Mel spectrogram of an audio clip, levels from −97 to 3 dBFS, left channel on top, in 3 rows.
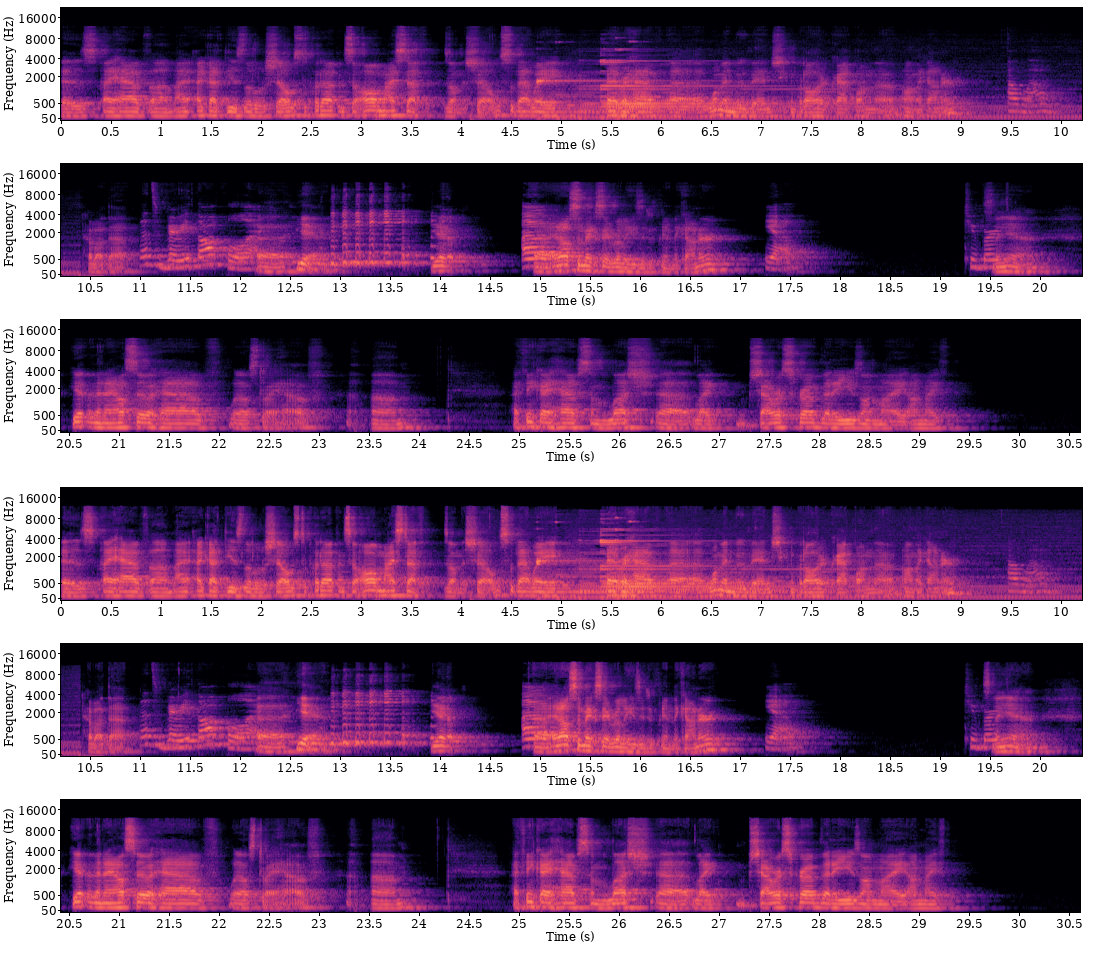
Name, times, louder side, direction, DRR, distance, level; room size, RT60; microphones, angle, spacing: voice 1, 0.0-9.0 10.4-10.9 12.2-12.9 13.9-14.2 14.9-16.8 19.5-19.9 20.5-23.0 23.3-23.9 24.9-29.3, right 2 dB, 50° right, 5 dB, 2.2 m, -30 dB
sound 1, 4.7-10.4, right 2 dB, 85° right, 2.4 m, -35 dB
voice 2, 9.5-9.9 11.0-14.1 14.8-15.2 17.2-17.6 19.2-20.0, left 1 dB, 10° left, 5 dB, 6.0 m, -35 dB
26.5 x 21.0 x 9.5 m, 0.86 s
head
